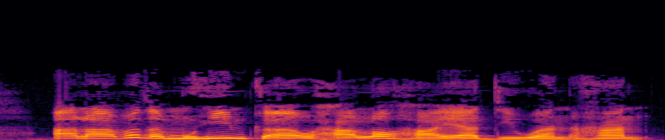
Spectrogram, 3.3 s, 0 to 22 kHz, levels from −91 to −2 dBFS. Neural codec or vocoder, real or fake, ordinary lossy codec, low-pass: none; real; MP3, 48 kbps; 19.8 kHz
